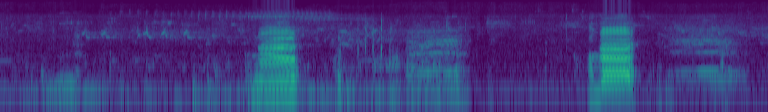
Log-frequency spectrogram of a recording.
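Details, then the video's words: Cow lowing in two strong moos and a few softer, lower ones, with a low rumble of background noise throughout. "cow funny sound"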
